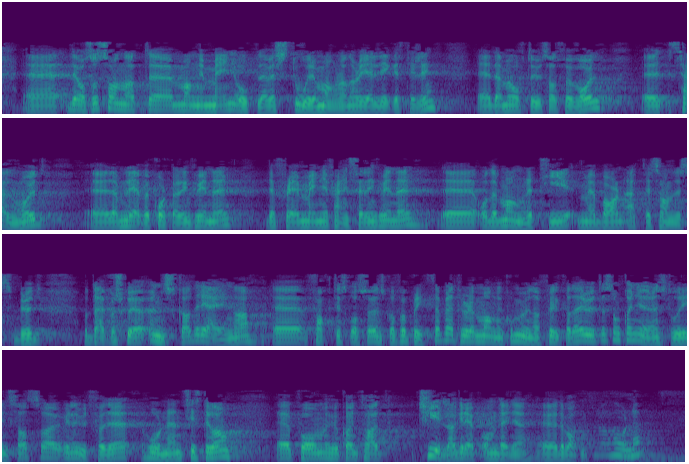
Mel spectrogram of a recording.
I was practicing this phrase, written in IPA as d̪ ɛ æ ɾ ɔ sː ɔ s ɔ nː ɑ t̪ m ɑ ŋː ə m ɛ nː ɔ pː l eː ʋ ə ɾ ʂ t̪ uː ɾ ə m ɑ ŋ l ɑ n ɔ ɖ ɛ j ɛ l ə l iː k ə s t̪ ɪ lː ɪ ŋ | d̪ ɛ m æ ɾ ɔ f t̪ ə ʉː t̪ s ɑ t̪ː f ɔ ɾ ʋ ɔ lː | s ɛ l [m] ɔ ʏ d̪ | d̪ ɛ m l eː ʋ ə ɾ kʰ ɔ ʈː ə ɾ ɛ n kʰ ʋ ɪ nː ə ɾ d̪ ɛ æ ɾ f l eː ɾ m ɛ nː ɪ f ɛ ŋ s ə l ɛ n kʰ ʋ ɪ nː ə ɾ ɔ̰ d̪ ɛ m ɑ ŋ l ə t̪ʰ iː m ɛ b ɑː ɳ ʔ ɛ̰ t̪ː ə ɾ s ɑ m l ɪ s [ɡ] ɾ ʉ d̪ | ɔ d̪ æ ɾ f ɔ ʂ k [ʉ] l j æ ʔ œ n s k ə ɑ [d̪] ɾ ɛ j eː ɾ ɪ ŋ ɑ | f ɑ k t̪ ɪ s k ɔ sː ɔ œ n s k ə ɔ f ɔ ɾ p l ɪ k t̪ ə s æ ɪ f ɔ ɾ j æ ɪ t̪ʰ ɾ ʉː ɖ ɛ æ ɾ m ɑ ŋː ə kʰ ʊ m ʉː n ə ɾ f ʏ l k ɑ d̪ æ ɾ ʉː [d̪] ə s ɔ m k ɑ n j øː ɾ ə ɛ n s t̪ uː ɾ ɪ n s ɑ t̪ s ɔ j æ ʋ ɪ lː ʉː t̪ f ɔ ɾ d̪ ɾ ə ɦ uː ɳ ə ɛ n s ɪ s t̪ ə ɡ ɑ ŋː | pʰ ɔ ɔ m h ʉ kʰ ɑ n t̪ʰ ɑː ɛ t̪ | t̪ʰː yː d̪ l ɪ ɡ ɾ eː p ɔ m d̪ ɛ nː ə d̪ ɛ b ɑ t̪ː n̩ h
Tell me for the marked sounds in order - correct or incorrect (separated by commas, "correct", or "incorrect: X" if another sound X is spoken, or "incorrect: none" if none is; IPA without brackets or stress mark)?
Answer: correct, incorrect: b, correct, incorrect: t̪, incorrect: t̪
